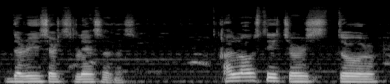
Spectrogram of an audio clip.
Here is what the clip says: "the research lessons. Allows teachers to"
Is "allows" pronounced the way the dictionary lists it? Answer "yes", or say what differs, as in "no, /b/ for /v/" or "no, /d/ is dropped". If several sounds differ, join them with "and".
no, /s/ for /z/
